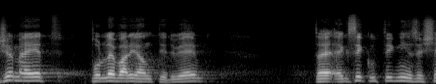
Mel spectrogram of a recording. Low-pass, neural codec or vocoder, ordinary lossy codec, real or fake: 10.8 kHz; codec, 24 kHz, 0.5 kbps, DualCodec; AAC, 64 kbps; fake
